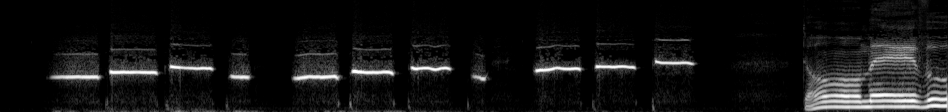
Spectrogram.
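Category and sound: human body sound, person whistling a tune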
